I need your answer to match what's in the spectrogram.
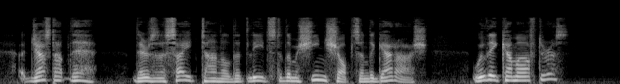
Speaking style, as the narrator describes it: She said breathlessly

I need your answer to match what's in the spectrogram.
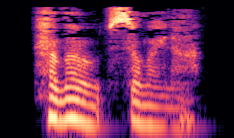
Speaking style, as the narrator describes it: he said as calmly as he could, well aware that two females behind him could hear his thundering heart

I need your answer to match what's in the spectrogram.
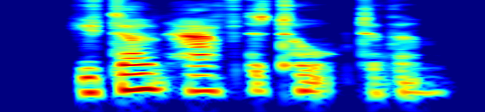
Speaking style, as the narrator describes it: Alison said quietly

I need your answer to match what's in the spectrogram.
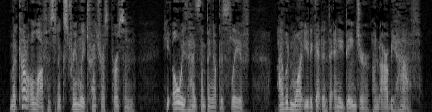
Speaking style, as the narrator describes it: Klaus said gently

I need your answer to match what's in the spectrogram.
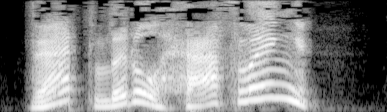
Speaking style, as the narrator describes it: Captain Righteous scoffed

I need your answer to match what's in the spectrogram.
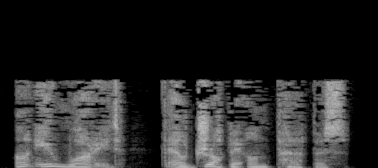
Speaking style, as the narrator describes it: Kip whispered

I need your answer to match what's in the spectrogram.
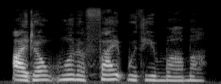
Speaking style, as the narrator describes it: Carrie said, and her voice almost broke from her and dissolved

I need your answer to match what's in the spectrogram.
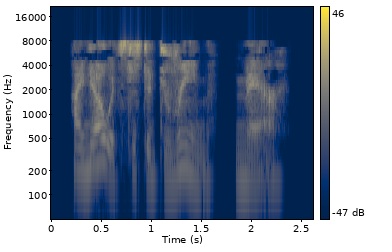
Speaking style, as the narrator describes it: he snaps, like a child corrected in the classroom

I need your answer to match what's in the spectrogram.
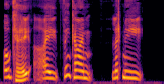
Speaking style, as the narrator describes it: I stammered

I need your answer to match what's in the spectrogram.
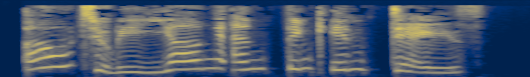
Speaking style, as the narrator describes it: Ima laughed

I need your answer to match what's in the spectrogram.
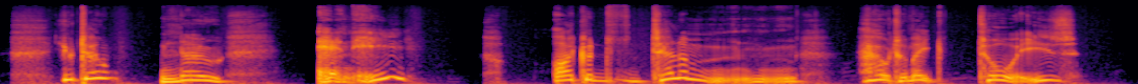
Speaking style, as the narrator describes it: the old man quavered

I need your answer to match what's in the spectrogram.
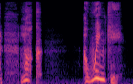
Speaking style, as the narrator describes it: Bach whispered

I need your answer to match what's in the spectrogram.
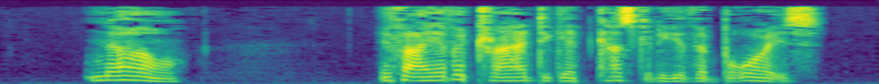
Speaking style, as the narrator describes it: Cheryl said, her voice choked with tears

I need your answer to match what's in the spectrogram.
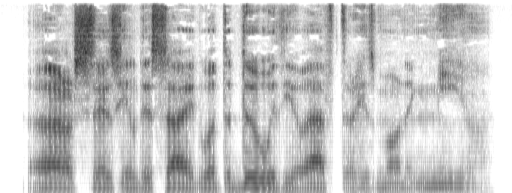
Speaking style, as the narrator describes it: he growled

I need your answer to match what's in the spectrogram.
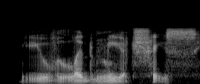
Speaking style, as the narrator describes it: he said softly

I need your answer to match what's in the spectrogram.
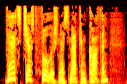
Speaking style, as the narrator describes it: Egwene cut in angrily

